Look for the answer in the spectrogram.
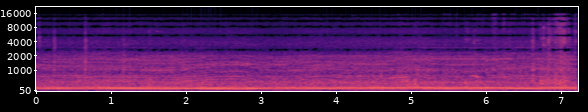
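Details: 2003 Roush Stage 1 Mustang: steady low engine drone with a brief wavering swell about two seconds in; strange clutch-area noise, cause unclear.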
